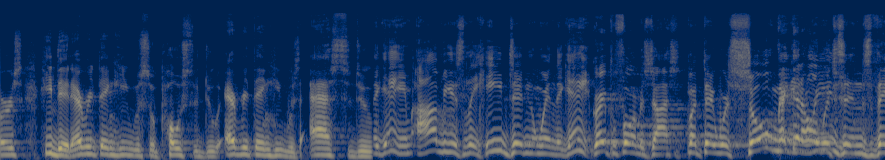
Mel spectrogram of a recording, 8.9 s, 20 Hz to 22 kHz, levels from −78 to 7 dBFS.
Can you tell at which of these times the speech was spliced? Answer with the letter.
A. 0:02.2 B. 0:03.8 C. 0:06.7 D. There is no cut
B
